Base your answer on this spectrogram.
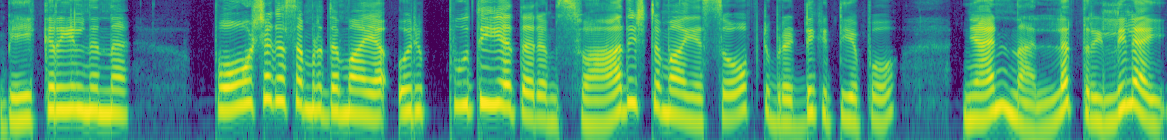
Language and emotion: Malayalam, happy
